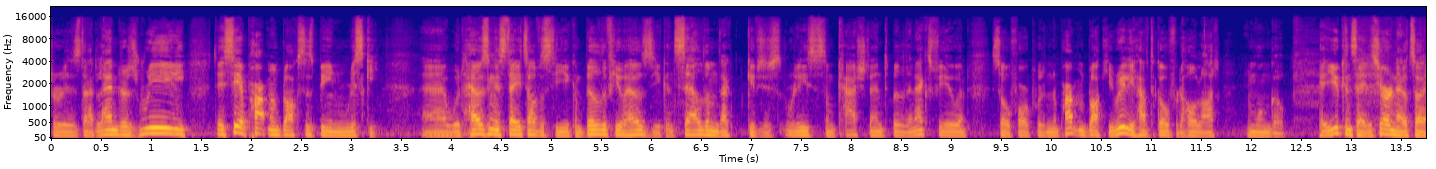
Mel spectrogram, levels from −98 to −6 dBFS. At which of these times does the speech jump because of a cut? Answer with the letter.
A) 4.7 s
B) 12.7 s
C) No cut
B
